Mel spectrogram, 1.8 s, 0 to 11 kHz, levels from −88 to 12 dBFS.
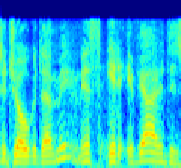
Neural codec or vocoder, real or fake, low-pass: codec, 16 kHz, 0.5 kbps, X-Codec, WavLM features, trained on Multilingual LibriSpeech; fake; 7.2 kHz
